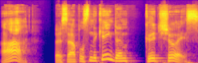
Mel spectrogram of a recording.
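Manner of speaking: flat, canned delivery like a looped recording. Showing what a video game shopkeeper NPC says when clicked: scripted video game shopkeeper NPC line. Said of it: "it says the same thing every time in the same way".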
